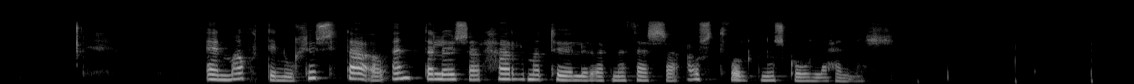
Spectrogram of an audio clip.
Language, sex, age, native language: Icelandic, female, 40-49, Icelandic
